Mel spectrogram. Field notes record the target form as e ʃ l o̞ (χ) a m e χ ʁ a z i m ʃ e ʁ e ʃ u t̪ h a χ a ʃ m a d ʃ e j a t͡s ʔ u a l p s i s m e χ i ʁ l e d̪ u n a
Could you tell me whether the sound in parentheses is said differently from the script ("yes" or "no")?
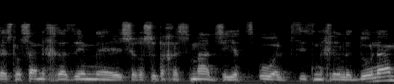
yes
